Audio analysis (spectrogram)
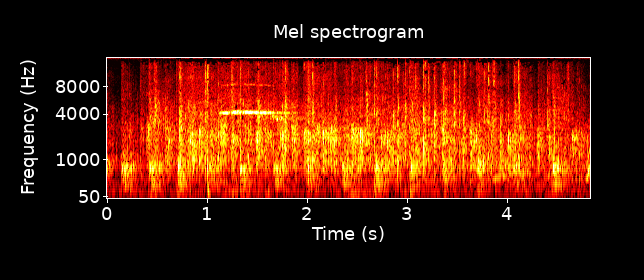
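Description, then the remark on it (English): An audience applauds steadily for several seconds as someone comes in, dense overlapping claps at a fairly loud, even level with a few sharper individual claps standing out. “All right, everyone, just really quick, when he comes in, just clap. Just start clapping.”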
